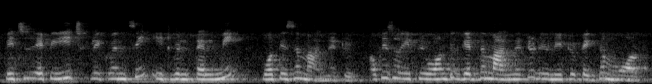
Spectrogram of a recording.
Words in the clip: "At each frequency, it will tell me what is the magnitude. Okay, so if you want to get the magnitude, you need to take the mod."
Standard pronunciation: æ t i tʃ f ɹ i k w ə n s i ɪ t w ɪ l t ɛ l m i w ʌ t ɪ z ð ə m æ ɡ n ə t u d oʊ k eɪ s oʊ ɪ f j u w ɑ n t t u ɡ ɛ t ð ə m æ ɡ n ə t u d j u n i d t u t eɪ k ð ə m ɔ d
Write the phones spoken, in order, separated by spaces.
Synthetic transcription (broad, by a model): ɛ t i tʃ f ɹ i k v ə n s i ɪ t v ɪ l t ɛ l m i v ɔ t ɪ z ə m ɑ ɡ n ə t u d oʊ k eɪ s oʊ ɪ f j u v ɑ n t t u ɡ ɛ t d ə m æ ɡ n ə t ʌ d j u n i d t u t eɪ k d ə m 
